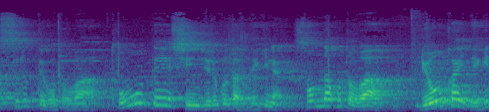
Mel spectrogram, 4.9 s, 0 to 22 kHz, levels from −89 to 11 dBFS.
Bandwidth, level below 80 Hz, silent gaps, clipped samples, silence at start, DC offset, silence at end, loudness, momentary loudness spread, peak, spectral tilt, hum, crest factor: 14 kHz; -76 dBFS; none; under 0.1%; 0 s; under 0.1%; 0 s; -25 LUFS; 10 LU; -6 dBFS; -4.5 dB/octave; none; 18 dB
